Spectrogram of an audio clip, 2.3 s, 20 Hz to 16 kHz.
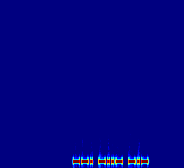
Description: Morse code, heard as a keyed tone, about 42 wpm, 700 Hz. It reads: GXK
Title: USA Call Sign Postfixes - 3 Letters 45wpm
